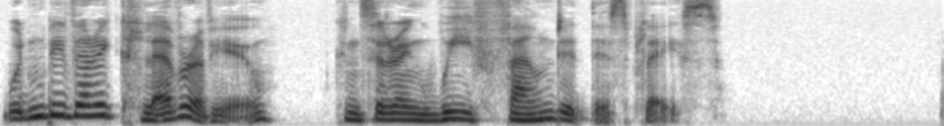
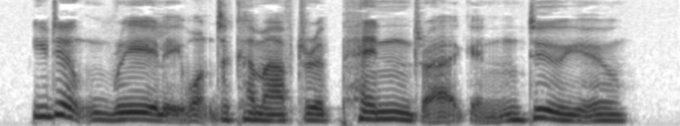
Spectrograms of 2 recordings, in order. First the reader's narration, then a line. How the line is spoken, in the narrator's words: Tarquin asks in a mocking tone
